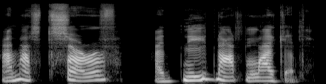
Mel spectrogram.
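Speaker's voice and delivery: each word a reluctant vow; dark tone. Acted. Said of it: "in a dark tone".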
